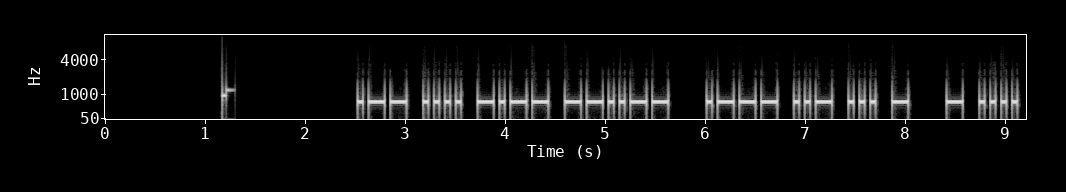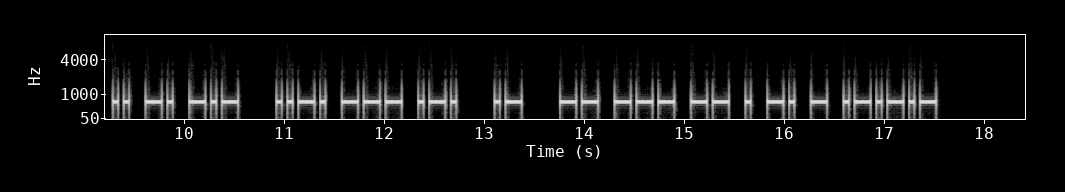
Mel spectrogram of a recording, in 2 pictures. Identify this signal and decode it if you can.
Morse code, heard as a keyed tone, about 22 wpm, 700 Hz. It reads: WHY, JUST THINK FOR A MOMENT.
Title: Sentences from Top 1000 Words 22wpm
